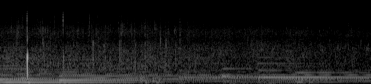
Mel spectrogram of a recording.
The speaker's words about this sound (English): Come on, let's do three fingers. Ready? Four fingers. Here we go. Five fingers. Let's just clap.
